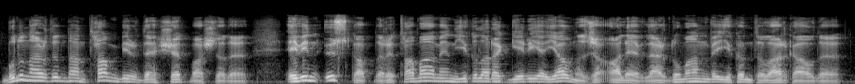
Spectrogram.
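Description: A man narrating an audiobook in a steady, dramatic way. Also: mid-range voice, measured pace. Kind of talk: scripted narration.

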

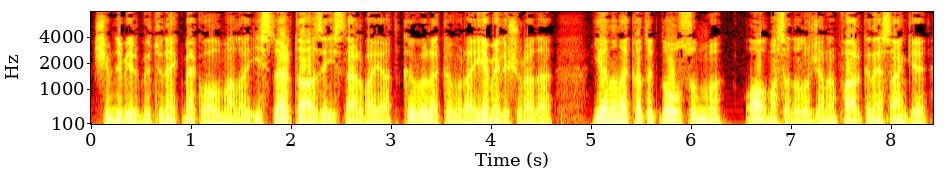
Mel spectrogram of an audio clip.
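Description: Narrator doing a poor orphan kid, mumbly short answers, dry close sound. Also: male voice, extremely low pitch, sing-song, moderate pace, dry recording. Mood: musing. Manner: curt, reluctant one-word answers. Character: poor orphaned village youth, shy and stubborn.

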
